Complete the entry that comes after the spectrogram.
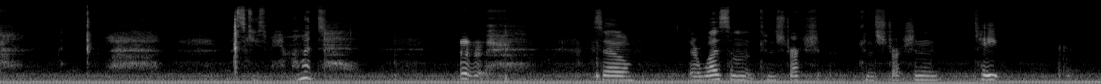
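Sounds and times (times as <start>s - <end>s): steady low hum: 0.0s - 11.0s
breath of effort: 1.0s - 2.3s
woman grunting: 4.6s - 5.4s.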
